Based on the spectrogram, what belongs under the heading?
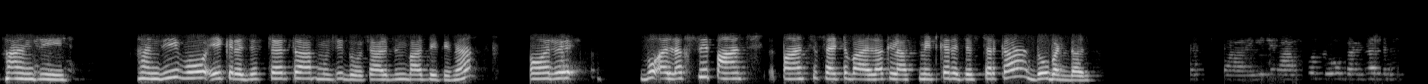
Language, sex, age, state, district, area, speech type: Hindi, female, 18-30, Rajasthan, Jodhpur, urban, conversation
